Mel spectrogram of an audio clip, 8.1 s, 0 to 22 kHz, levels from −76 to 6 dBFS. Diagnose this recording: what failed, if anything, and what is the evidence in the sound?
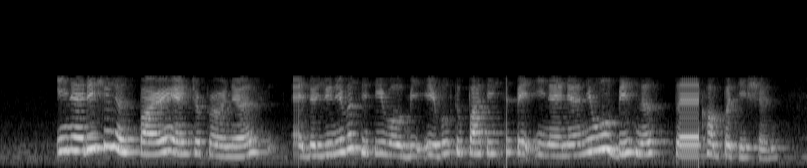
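Packet loss with last packet repeated, at the network stage: 2.94–2.98 s (40 ms), 5.04–5.06 s (20 ms) and 6.82–6.98 s (160 ms). The receiver replayed the last packet, and the long run buzzes near 50 Hz, which fits 20 ms packets.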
